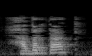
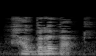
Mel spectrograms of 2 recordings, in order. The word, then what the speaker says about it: حضرتك: In Egyptian, they pronounce it a little bit differently. So, this is like Syrian or Levantine, hadirtak. In Egyptian is hadirtak. So hear the difference, hadirtak, hadritak. It's just the emphasis is a little different.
